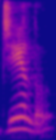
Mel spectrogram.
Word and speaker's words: hielo: Aqui você vai notar que muitas vezes você vai ouvir gelo e não hielo. Se escreve com H, tem gente que fala yellow, a maioria das pessoas falam gelo, como se tivesse escrito com Y.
